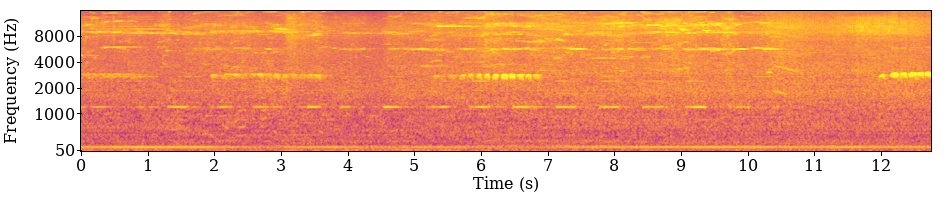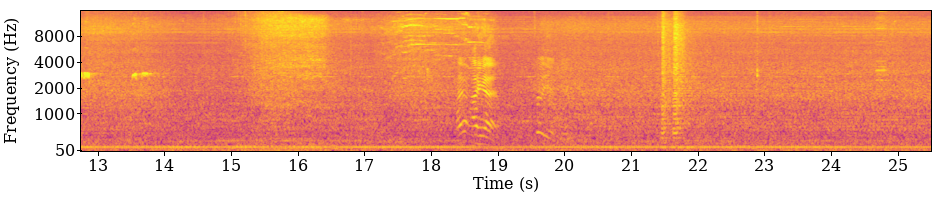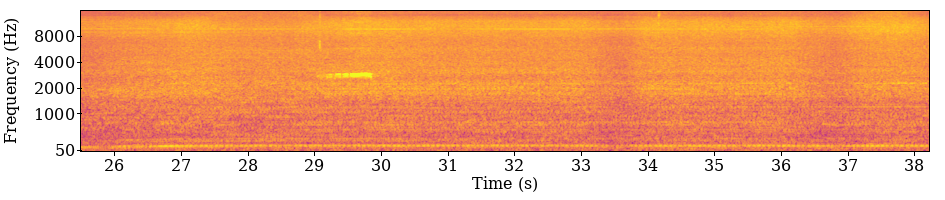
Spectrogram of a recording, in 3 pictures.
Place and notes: Yonghe, New Taipei City - Road construction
